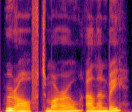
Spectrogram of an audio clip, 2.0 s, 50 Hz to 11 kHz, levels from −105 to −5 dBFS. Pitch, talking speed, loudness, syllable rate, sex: 190 Hz, 150 wpm, -17 LUFS, 5.4 syllables/s, female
